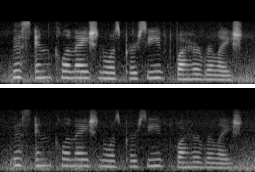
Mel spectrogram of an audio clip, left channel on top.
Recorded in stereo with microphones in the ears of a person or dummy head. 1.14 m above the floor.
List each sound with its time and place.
0.1 s a woman speaking: 65° left (ahead or behind)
